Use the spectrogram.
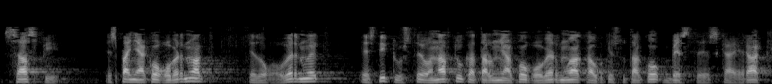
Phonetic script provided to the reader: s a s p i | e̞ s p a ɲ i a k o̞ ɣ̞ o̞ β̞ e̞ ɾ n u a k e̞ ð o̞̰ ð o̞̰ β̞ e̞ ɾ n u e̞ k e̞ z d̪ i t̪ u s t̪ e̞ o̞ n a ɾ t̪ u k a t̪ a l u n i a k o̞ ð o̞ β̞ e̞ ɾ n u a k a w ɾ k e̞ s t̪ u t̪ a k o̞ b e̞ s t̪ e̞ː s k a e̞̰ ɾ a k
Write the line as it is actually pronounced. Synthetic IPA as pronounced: s a s p i | e̞ s p a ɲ i a k o̞ ɣ̞ o̞ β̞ e̞ ɾ n u a k e̞ ð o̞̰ ɣ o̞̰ β̞ e̞ ɾ n u e̞ k e̞ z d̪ i t̪ u s t̪ e̞ o̞ n a ɾ t̪ u k a t̪ a l u n i a k o̞ ɣ o̞ β̞ e̞ ɾ n u a k a w ɾ k e̞ s t̪ u t̪ a k o̞ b e̞ s t̪ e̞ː s k a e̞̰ ɾ a k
